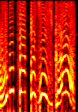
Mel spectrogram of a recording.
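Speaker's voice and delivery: high, squealing mock outrage; mock enraged shriek. Hormonal wife shrieking at herself in the mirror. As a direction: shriek it like you can't believe yourself. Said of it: "I was enraged".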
